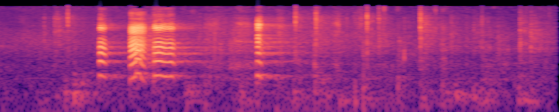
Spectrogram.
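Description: Squeaker inside an Outward Hound plush snake dog toy squeaking as a dog bites and tugs on it: a short squeak, then a louder, longer wavering squeak about a second in, and a shorter one near two seconds.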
